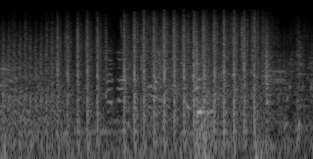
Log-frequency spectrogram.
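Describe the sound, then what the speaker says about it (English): A grenade launcher fires in Call of Duty Warzone as a fast, evenly spaced run of loud mechanical shots, close and punchy, with a short break before the rhythm starts again. "I just shot him with a grenade launcher"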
